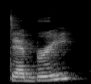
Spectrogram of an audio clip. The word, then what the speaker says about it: debris: Some of the most common ones are aisle, bourgeois, debris, island, and aisle. Yes, the first word and the last word are pronounced the same.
